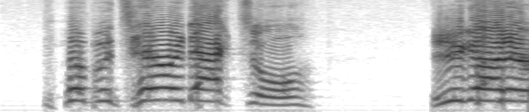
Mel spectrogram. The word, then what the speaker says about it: pterodactyl: if you said but pterodactyl you got it right okay pterodactyl the p is silent isn't that interesting I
